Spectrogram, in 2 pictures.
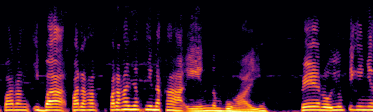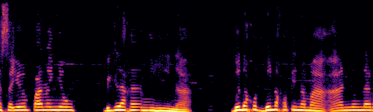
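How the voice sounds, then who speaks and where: A young man telling a ghost story live on stage, dropping to a hush and then jumping up in excitement, with English words mixed in. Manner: animated, swings between hushed low and excited high; mixes English into his telling. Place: live music venue.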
